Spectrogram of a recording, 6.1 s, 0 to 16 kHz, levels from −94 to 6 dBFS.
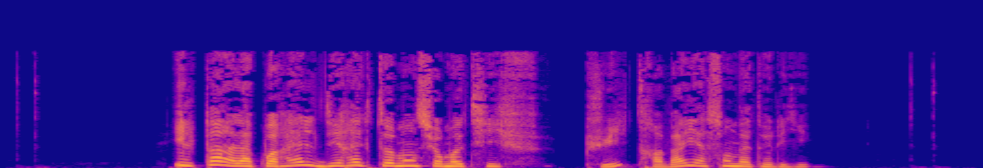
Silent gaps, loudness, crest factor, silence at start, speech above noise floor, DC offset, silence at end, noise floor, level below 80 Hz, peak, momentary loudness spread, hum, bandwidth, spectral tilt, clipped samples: none; -22 LUFS; 20 dB; 1.1 s; 66 dB; under 0.1%; 1.1 s; -88 dBFS; -54 dBFS; -4 dBFS; 16 LU; none; 11.5 kHz; -5 dB/octave; under 0.1%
